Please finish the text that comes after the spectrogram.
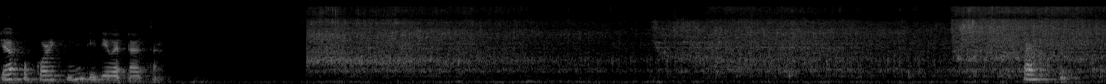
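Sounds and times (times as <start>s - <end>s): batter frying in hot oil: 3.0s - 11.0s.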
